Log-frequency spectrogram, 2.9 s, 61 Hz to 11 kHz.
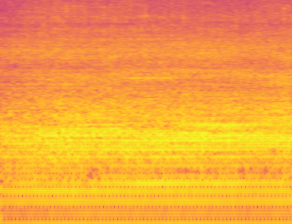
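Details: Troy-Bilt Pony riding mower, unidentified small engine (possibly Loncin), after a loose starter-solenoid connection was fixed and a good battery fitted: single cylinder idles smooth and even, about 200 beats per minute, no misses or knocks; healthy.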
